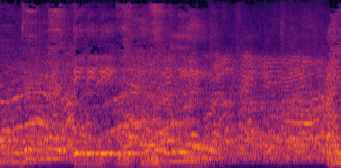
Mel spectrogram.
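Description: Audience chattering and calling out, echoing in a large hall, over music that thins out in the second half and comes back loud at the very end.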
